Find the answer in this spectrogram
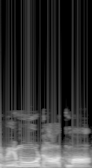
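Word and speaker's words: বিমূঢ়াত্মা: এভাবে আর উচ্চারণ হবে র থাকলে সংস্কৃত রটাকে ঢ এর মত উচ্চারণ করা হয় সংস্কৃত ভাষায় এই রটাকে ঢিবে উচ্চারণ করা হয় তাহলে বিমত্মা আছে উচ্চারণ হবে বিমোঢাত্মা অহংকার বিমোঢাত্মা কার্তামিতি মানাতে কার্তামিতিমানতে এভাবে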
